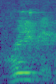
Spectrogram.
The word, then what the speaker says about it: Regan: Is it pronounced Reagan or Regan? I'm Regan. Regan, okay.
